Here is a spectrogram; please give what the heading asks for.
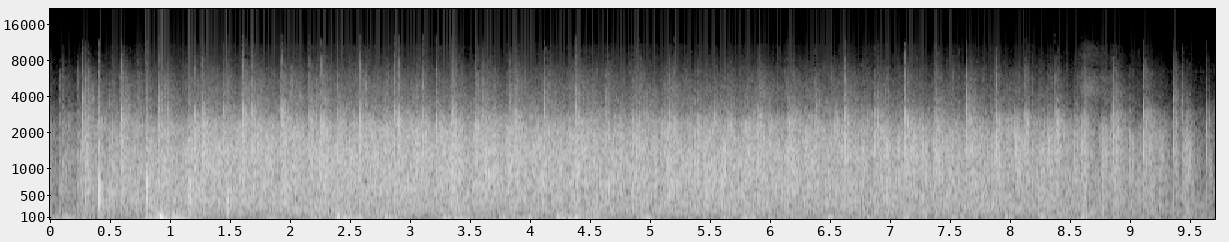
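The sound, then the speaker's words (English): Sustained applause welcomes Secretary Skinner at a press club event: dense, steady clapping from many hands, holding at an even, loud level for the full length with no break. “Please join me in giving Secretary Skinner a warm press club welcome.”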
